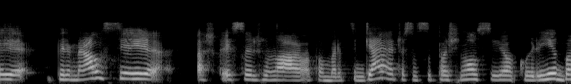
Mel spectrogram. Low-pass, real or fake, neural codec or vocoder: 7.2 kHz; fake; codec, 16 kHz in and 24 kHz out, 0.6 kbps, FireRedTTS-2 codec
